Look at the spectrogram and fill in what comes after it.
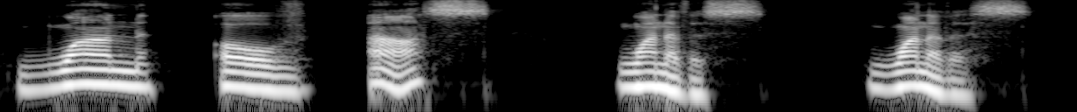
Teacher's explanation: if you listen very carefully, it almost sounds like one complete word. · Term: weak pronunciation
